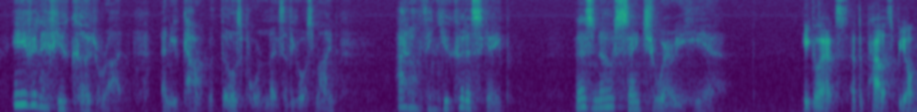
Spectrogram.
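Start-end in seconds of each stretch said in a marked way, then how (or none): 0.2-9.0 mild, soft, gently spoken. Narrator reading Fulgrim's words to the crawling Marius: Fulgrim, spoken gently.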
